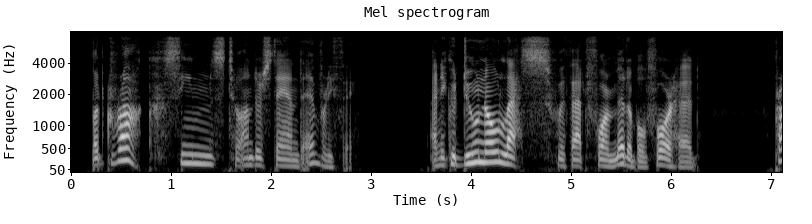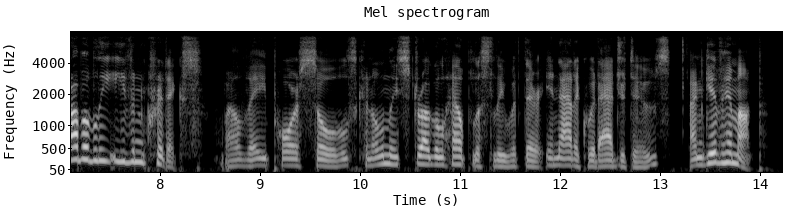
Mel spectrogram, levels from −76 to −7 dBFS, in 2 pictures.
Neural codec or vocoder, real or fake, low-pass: none; real; 7.2 kHz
